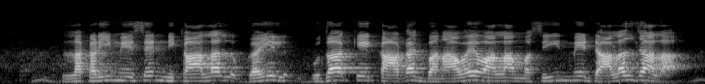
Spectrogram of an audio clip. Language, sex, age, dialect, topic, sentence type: Bhojpuri, male, 31-35, Southern / Standard, agriculture, statement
